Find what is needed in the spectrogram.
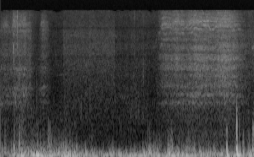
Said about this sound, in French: Attendez, il y a un petit peu de vent là. Je vais le laisser passer parce que je pense que vous entendez moins bien.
